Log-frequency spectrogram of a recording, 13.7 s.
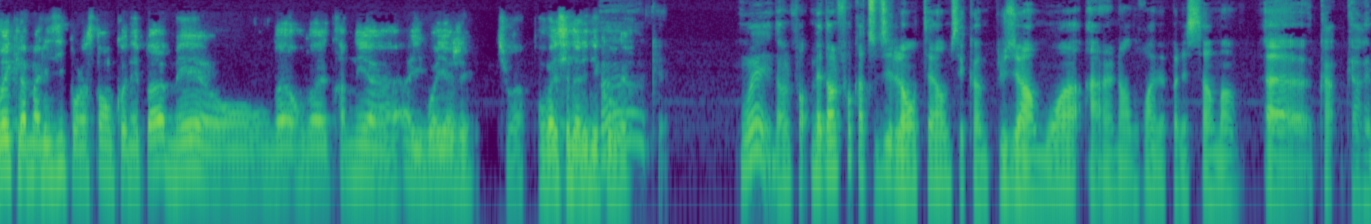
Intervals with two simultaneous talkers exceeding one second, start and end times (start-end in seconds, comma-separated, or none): none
